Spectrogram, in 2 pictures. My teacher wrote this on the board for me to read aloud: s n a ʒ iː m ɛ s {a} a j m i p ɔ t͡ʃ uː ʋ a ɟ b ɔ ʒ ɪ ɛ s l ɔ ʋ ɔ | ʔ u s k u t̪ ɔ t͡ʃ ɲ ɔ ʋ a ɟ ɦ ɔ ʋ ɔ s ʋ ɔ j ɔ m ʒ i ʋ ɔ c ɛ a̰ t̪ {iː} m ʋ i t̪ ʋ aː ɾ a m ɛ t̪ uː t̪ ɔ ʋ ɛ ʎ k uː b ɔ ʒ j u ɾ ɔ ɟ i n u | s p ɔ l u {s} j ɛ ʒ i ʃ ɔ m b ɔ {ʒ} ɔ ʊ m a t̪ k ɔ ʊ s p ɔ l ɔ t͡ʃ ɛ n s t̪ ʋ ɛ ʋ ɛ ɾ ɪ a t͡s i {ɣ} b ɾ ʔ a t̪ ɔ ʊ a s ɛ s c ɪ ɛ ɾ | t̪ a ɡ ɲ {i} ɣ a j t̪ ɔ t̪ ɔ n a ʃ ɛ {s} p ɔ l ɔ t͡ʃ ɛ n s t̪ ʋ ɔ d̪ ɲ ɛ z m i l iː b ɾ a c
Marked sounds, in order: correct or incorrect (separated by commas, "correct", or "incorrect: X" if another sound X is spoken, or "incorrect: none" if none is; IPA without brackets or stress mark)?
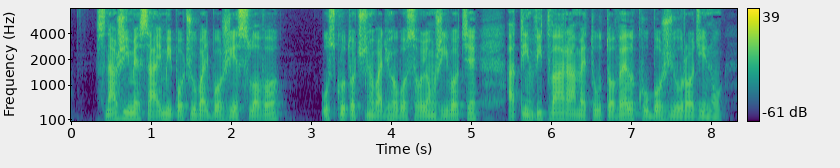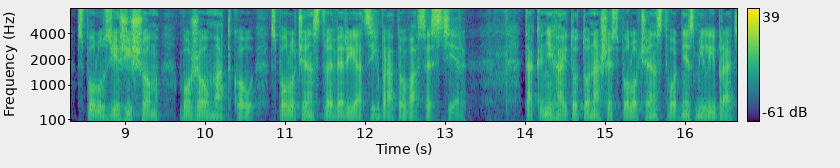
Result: correct, correct, incorrect: z, correct, correct, incorrect: ɛ, correct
